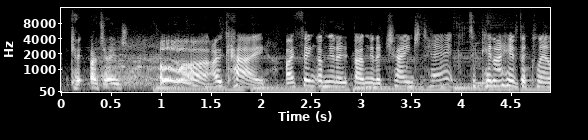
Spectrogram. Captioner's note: groans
